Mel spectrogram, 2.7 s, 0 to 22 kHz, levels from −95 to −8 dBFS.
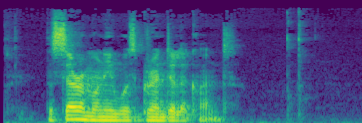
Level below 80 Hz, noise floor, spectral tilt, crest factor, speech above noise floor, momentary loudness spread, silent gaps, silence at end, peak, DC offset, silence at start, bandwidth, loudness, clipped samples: -46 dBFS; -44 dBFS; -4.5 dB/octave; 18 dB; 29 dB; 17 LU; none; 1 s; 0 dBFS; under 0.1%; 0.35 s; 16 kHz; -15 LUFS; under 0.1%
